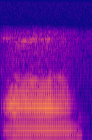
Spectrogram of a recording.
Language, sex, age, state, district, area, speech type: Assamese, female, 60+, Assam, Charaideo, urban, conversation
